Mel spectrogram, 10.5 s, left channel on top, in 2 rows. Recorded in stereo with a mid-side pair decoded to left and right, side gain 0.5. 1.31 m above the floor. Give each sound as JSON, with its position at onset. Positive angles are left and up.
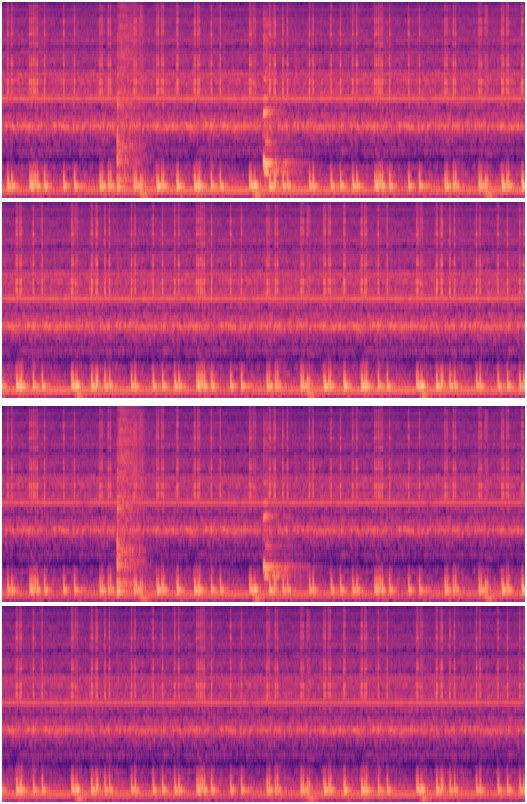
{"t": 0.0, "sound": "a machine running", "azimuth_deg": 25, "distance_m": 1.1}
{"t": 1.1, "sound": "a snare drum", "azimuth_deg": -10, "distance_m": 3.0}
{"t": 2.6, "sound": "a cowbell", "azimuth_deg": 40, "distance_m": 3.5}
